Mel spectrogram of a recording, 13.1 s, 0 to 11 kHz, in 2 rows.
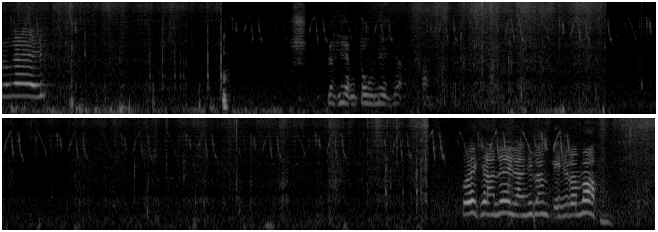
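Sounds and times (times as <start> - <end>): grass rustling: 0.0 - 13.0
small birds chirping: 0.0 - 13.0.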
